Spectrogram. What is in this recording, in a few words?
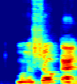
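"mengesyokkan", Malay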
